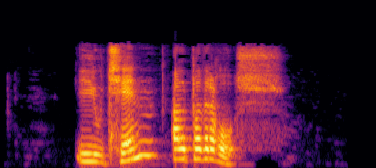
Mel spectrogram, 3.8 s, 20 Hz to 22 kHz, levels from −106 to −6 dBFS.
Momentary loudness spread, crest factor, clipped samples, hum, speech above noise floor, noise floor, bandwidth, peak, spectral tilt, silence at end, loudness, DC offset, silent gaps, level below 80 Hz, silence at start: 16 LU; 18 dB; under 0.1%; none; 66 dB; -82 dBFS; 7.8 kHz; 0 dBFS; -3.5 dB/octave; 1 s; -16 LUFS; under 0.1%; none; -62 dBFS; 0.75 s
